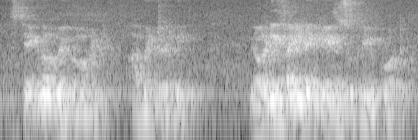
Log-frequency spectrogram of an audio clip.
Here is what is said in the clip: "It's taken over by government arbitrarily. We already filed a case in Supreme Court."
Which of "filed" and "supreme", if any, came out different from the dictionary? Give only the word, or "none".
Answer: filed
